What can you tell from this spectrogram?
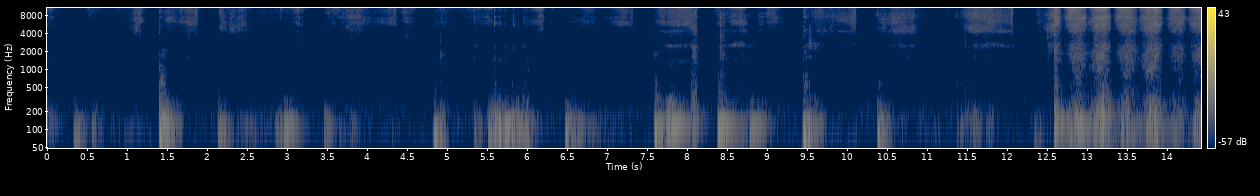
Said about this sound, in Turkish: merdaneyle de narin hareketlerle açıyorum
